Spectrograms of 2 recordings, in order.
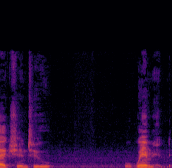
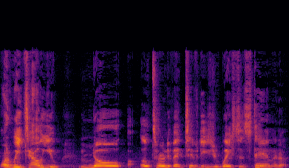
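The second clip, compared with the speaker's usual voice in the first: higher, raised voice telling him off; scolding coach; 8 semitones higher, 3 dB louder than usual. Acted. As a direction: bark at the fighter. Trainer scolding the boxer.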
